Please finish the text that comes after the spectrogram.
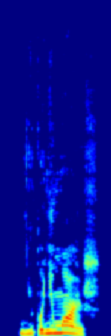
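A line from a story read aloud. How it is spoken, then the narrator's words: Gloomy mutter. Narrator (Russian): мрачно пробормотал Кард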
